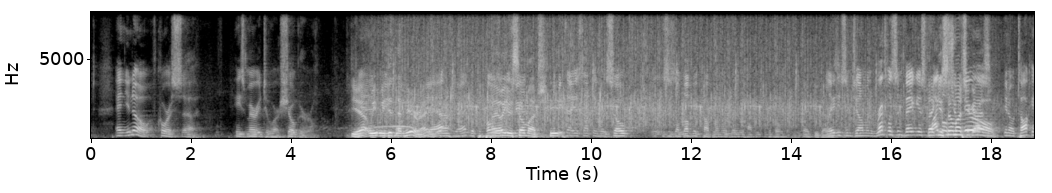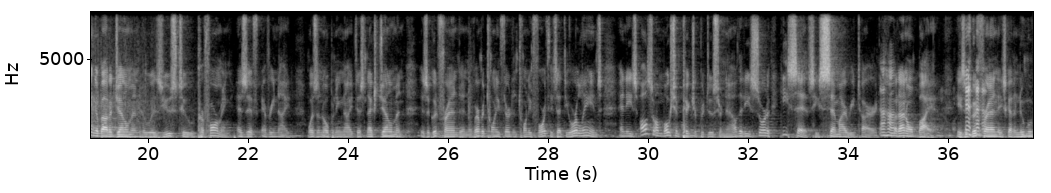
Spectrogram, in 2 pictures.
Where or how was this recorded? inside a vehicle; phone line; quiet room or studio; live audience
live audience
